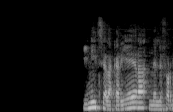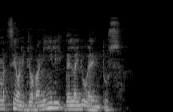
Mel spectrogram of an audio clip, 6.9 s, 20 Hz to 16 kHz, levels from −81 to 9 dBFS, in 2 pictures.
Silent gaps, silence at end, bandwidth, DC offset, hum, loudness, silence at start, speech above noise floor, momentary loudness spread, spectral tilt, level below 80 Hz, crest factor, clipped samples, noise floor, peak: none; 1.1 s; 8.8 kHz; under 0.1%; none; -22 LUFS; 1.65 s; over 68 dB; 14 LU; -7.5 dB/octave; -60 dBFS; 20 dB; under 0.1%; under -90 dBFS; -4 dBFS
